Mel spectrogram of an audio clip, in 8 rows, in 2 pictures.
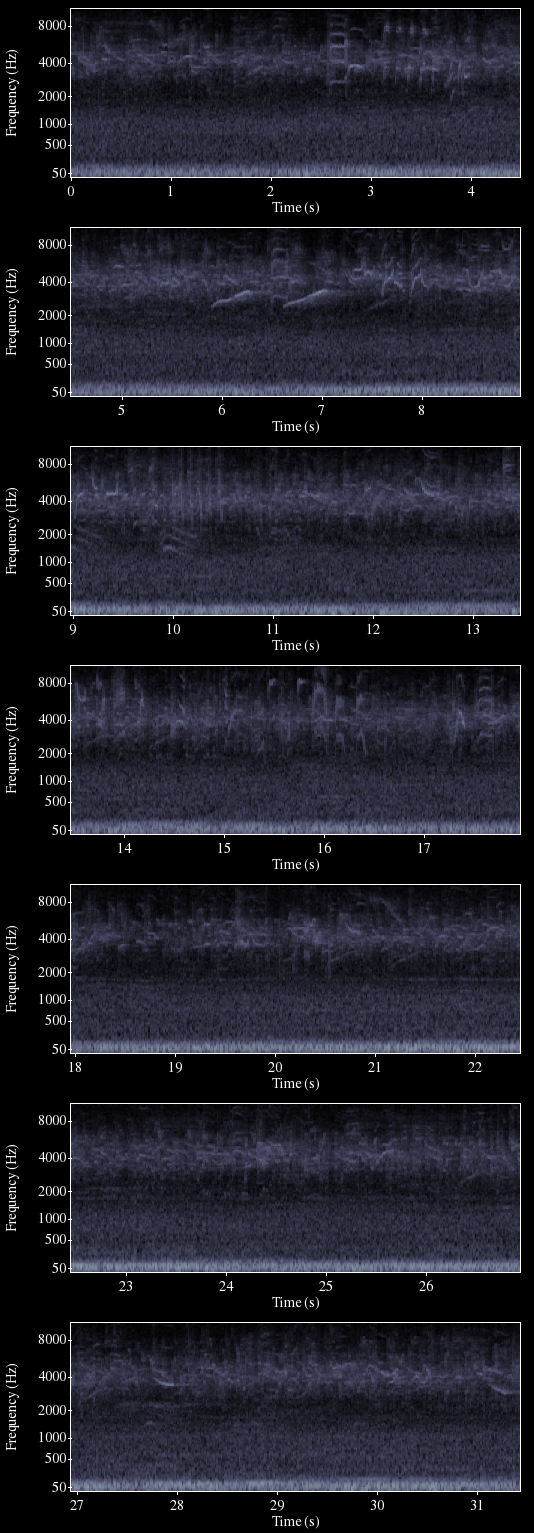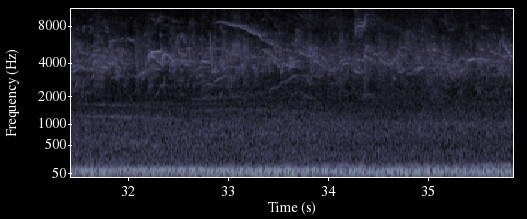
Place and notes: Am Sandhaus, Berlin-Buch, Deutschland - flock of birds
a flock of birds, most probably Eurasian siskin (Erlenzeisig, Spinus spinus), distant traffic noise from the nearby Autobahn
(Sony PCM D50, DPA4060)
Berlin, Germany, March 2019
